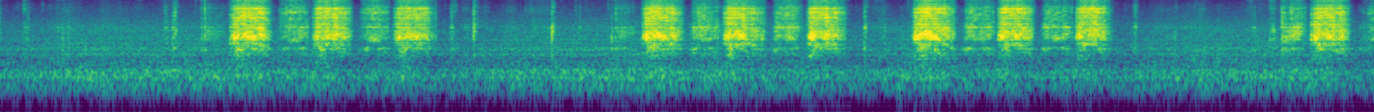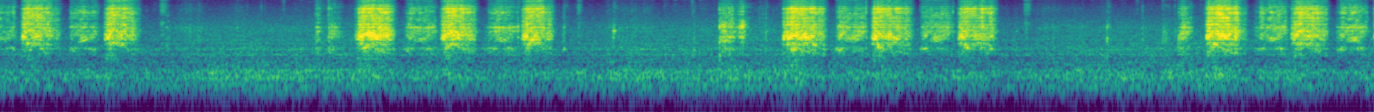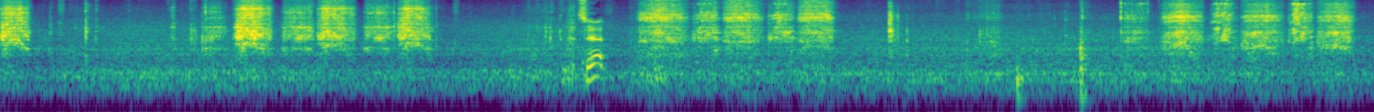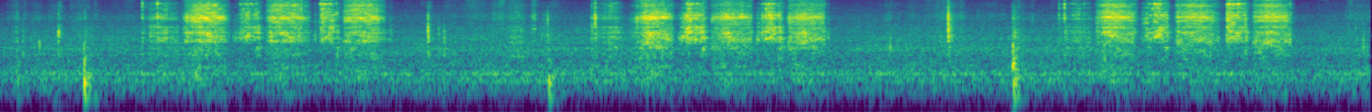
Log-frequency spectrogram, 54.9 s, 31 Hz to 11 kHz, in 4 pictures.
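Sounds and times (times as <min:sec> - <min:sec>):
file rasping on chainsaw chain: 0:02.3 - 0:04.4, 0:06.2 - 0:08.5, 0:09.2 - 0:11.2, 0:12.8 - 0:15.2, 0:17.0 - 0:19.4, 0:21.0 - 0:23.8, 0:25.5 - 0:27.8, 0:29.5 - 0:31.9, 0:33.8 - 0:35.9, 0:38.7 - 0:41.1, 0:42.7 - 0:45.2, 0:47.2 - 0:49.6, 0:51.8 - 0:54.2.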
